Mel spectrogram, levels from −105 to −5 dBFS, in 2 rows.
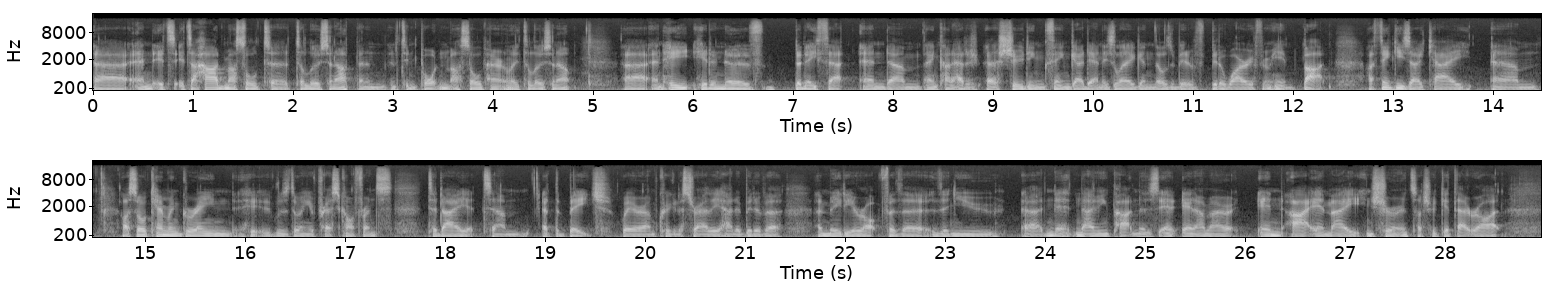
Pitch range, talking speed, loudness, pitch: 80-95 Hz, 205 wpm, -28 LUFS, 85 Hz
